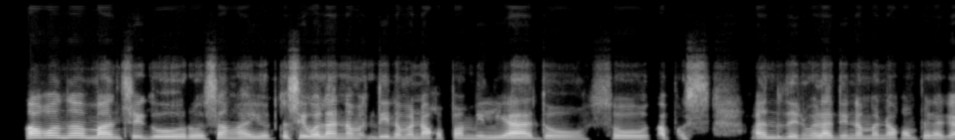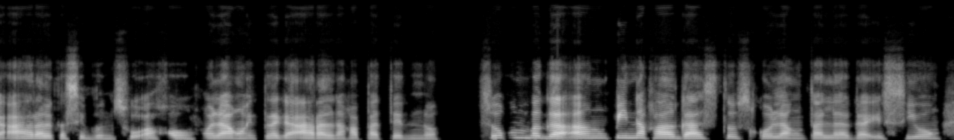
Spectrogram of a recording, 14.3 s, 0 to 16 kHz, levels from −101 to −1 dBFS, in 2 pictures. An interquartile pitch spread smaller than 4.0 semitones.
Yes: average, 3.4 semitones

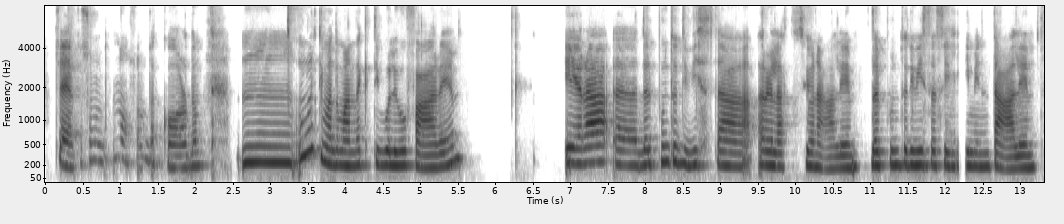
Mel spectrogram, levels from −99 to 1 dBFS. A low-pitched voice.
No: high, 200 Hz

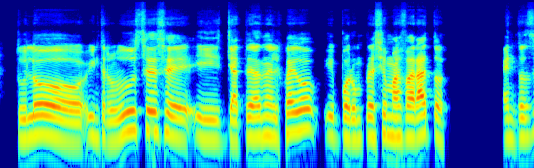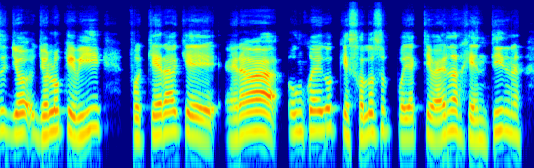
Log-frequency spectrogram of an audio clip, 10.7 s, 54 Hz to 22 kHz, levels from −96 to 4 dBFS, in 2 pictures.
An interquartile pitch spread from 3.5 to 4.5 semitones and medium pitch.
Yes: average, 3.9 semitones; medium, 175 Hz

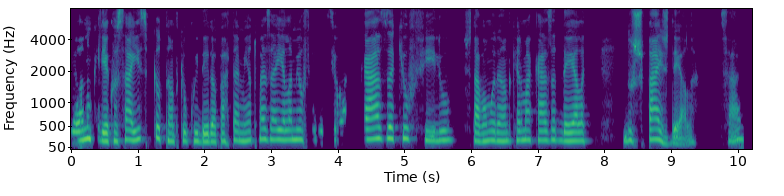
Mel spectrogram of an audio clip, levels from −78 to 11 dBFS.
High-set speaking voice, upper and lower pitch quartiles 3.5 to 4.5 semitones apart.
No: high, 195 Hz; average, 2.9 semitones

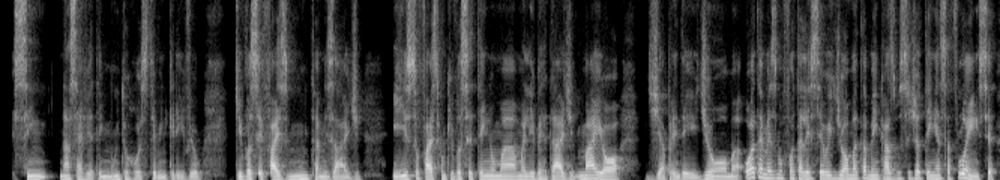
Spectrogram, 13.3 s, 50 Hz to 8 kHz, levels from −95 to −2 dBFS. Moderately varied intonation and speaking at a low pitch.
Yes: average, 3.1 semitones; low, 125 Hz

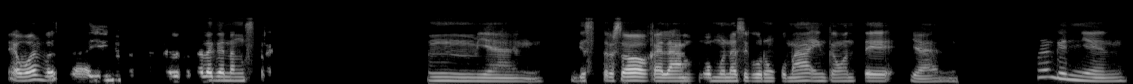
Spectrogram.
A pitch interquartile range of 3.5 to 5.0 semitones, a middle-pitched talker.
No: average, 2.8 semitones; medium, 165 Hz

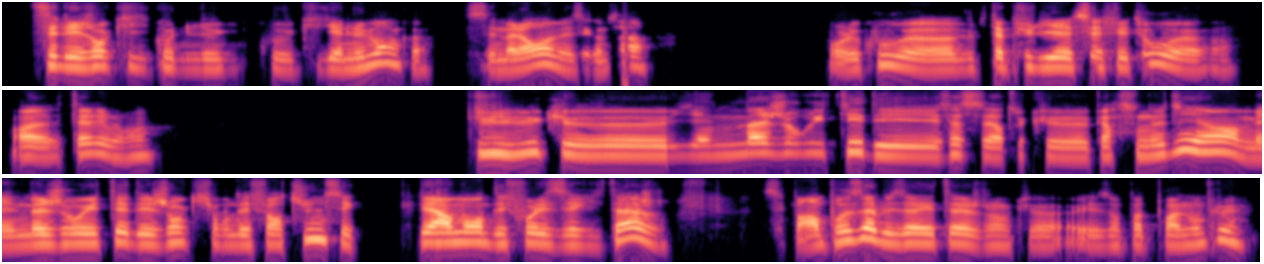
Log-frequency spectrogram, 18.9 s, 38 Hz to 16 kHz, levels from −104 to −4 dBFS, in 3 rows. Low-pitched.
No: medium, 150 Hz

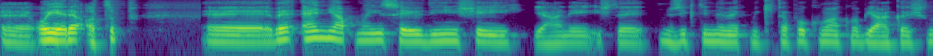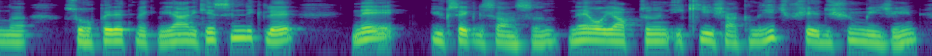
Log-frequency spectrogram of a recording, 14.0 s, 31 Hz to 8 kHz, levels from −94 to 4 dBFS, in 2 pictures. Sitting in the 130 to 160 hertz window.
Yes: low, 135 Hz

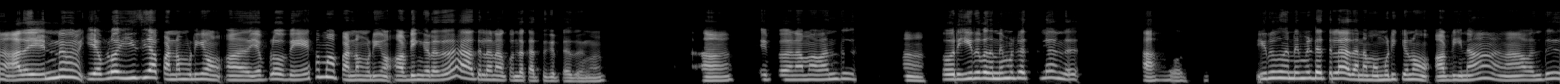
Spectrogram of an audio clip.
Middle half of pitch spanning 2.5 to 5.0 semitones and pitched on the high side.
No: wide, 5.4 semitones; high, 230 Hz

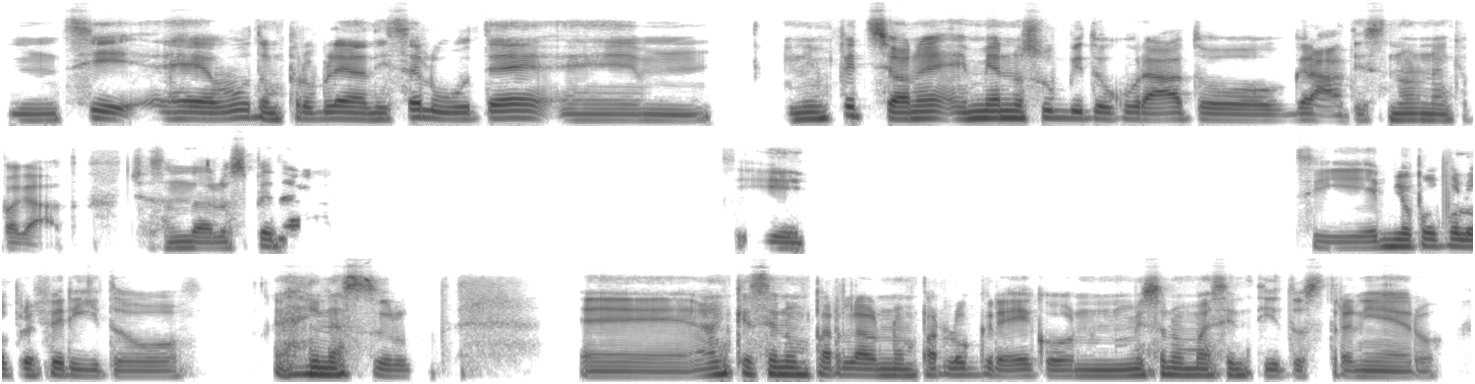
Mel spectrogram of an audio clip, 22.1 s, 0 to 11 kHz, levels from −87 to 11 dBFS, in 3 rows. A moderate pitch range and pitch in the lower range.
Yes: average, 3.2 semitones; low, 125 Hz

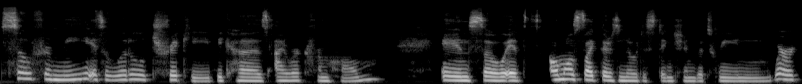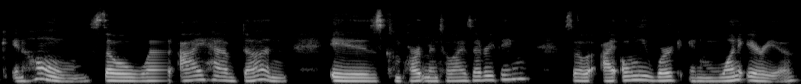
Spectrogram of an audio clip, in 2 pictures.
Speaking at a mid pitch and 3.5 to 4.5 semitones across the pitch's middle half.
Yes: medium, 175 Hz; average, 4.2 semitones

